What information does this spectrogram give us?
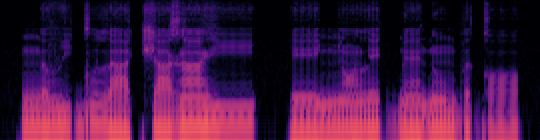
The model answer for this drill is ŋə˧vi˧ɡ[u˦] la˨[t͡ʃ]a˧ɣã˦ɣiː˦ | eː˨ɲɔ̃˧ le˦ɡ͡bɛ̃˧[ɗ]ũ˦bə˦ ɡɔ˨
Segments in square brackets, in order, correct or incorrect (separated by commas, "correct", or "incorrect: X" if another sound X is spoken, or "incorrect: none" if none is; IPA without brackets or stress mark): correct, correct, correct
